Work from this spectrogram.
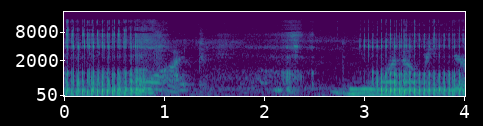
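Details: Ten-month-old female English bulldog 'talking' indoors to ask to join her owners on the couch: two bursts of low, pulsed, throaty grumbling with a buzzy harmonic tone, separated by a quiet gap of about two seconds.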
